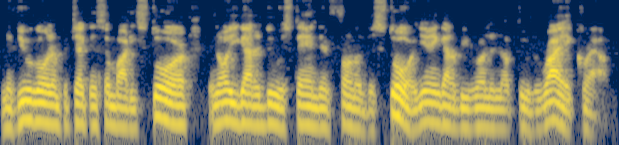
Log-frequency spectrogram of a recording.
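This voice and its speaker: A man's voice: on the low side, fast talker. A man on a talk show making his points emphatically, with rhetorical questions and a blunt, argumentative manner. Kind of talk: casual radio talk show.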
